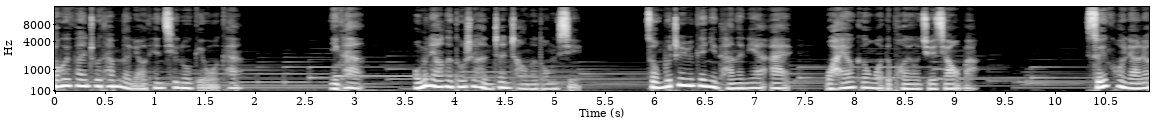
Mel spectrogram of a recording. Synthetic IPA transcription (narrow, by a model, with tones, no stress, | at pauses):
ʊxwe˥˩ɪfa˥nʈ͡ʂʰu˥t̪ʰa˥mə˨nd̪ə˩ljɑ˧˥ʊt̪ʰjɛ˥nt͡ɕi˥˧lu˥˩kḛ˧˥ɪwɔ̰˨˩kʰa˥˩n | ni˨˩kʰa˥˩n | wɔ˨˩mə˦nljɑ˧˥ʊd̪ə˧t̪o˥ʊʂɻ̩˥˩xə˨˩nʈ͡ʂə˥˩ŋʈ͡ʂʰɑ˧˥ŋd̪ə˧t̪ʊ˥ŋɕḭ˨ | t͡sʊ˨˩ŋpu˧˥ʈ͡ʂɻ̩˥˧ɻ̩˥ke˧˥ni˨˩t̪ʰa˧˥nd̪ə˧ljɛ˥˧nʔa˥˩ɪwɔ˨˩xa˧˥ɪjɑ˥˩ʊkə˥nwɔ˨˩d̪ə˦pʰɤ˧˥ŋjo˧ʊt͡ɕɥɛ˧˥t͡ɕjɑ˥ʊbɐ˨ | swe˧˥ɪkʰo˨˥˩ljɑ˧˥ʊljɑ˧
